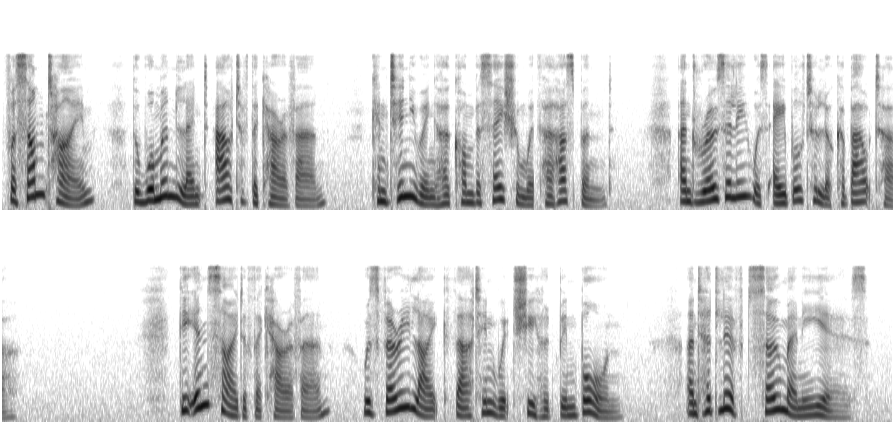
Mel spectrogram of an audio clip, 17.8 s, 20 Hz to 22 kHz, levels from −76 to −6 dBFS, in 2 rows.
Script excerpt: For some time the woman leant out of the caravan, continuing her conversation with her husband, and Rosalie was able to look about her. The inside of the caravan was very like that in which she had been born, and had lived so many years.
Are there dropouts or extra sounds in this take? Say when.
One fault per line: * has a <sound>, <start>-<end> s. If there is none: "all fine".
* has a dropout, 5.3-5.4 s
